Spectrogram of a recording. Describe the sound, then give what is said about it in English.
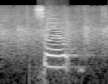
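Audience clapping after a class at a festival, a loud continuous wash of applause with a voice briefly rising above it midway. “Now that you clapped”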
